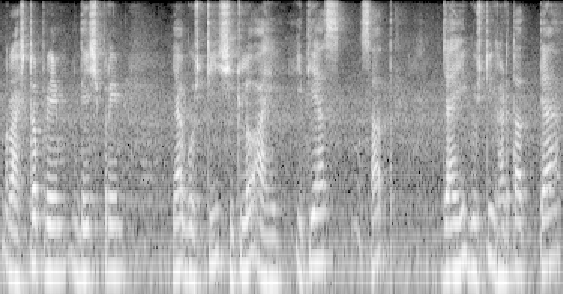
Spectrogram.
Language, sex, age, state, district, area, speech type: Marathi, male, 18-30, Maharashtra, Amravati, urban, spontaneous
